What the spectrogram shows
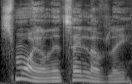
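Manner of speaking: put-on English accent. Saying the catchphrase again after being asked to: English accent. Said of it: "Can we do it in an English accent?".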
